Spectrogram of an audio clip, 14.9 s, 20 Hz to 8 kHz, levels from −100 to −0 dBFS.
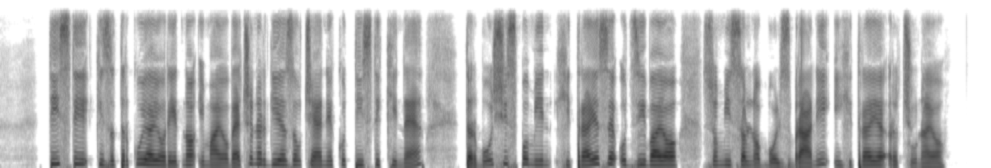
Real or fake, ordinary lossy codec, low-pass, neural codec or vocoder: real; none; 7.2 kHz; none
